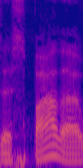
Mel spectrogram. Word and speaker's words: Espada: But I refer to my last name, which is Espada, which, you know, E-S-P-A-D-A.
